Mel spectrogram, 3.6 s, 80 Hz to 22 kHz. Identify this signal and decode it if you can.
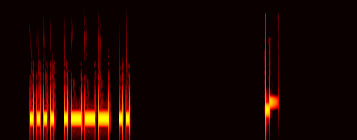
Morse code, heard as a keyed tone, about 36 wpm, 700 Hz. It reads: HJI
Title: Three Challenging Letter-Number Combinations 35wpm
